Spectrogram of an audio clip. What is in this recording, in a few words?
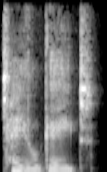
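"tailgate", British English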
